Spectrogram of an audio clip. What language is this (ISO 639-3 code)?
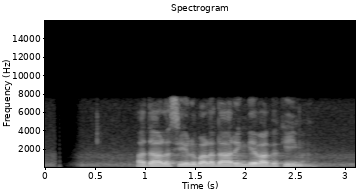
sin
